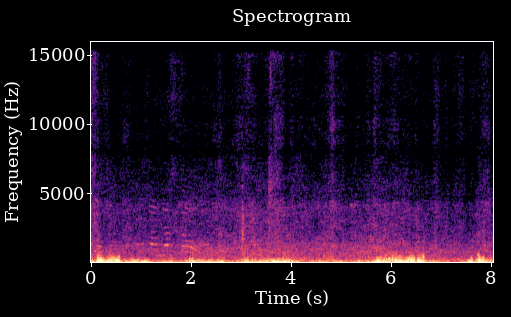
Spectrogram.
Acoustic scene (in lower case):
residential area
